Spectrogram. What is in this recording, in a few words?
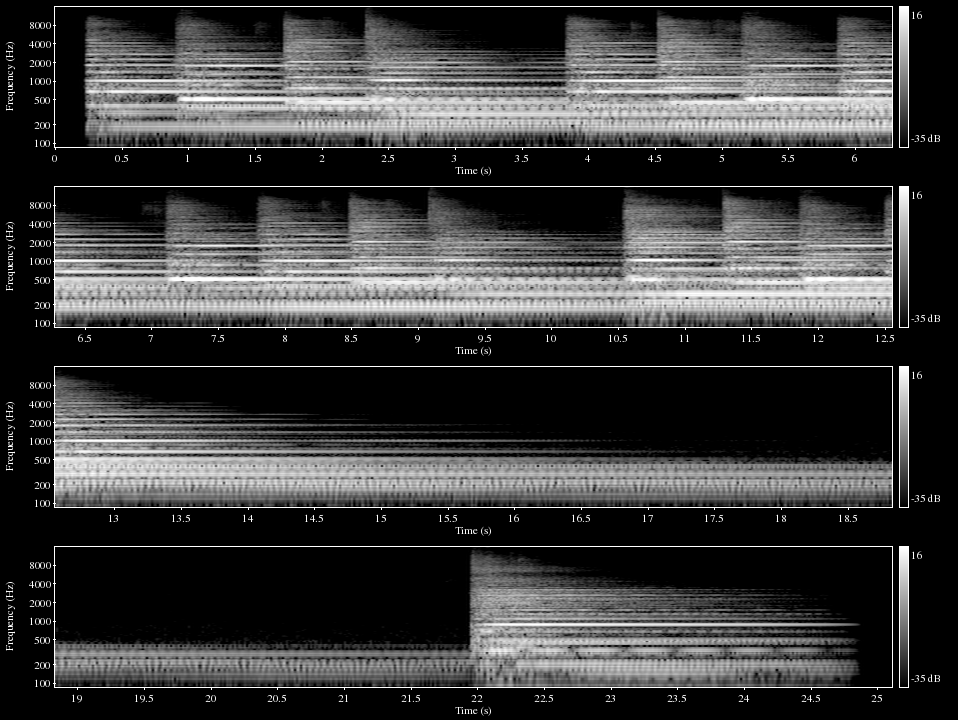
Cities lon Big ben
